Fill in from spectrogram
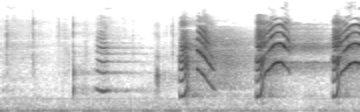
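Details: An angry Indian ringneck parakeet kept as a pet: soft squeaky notes build into three loud, harsh, arching shrieks about half a second apart.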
